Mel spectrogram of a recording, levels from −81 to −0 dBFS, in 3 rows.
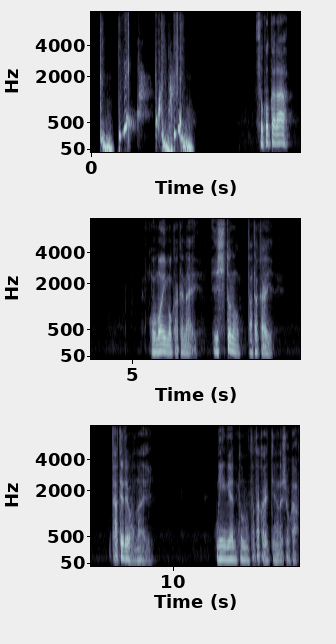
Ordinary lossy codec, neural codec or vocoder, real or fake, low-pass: none; codec, 16 kHz, 2 kbps, FunCodec, trained on LibriTTS, 25 frames a second; fake; none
